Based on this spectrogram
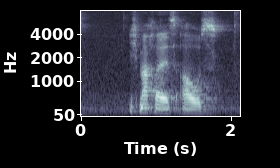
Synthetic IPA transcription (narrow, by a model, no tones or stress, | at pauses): ʔɪçmaχəɛsʔa̰ʊs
